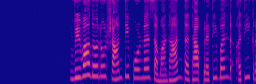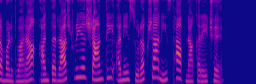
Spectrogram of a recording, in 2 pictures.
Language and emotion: Gujarati, neutral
